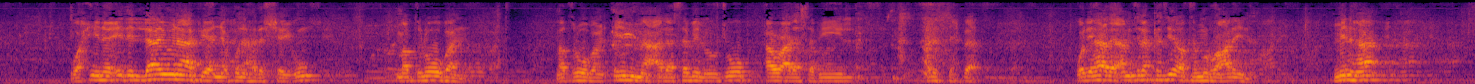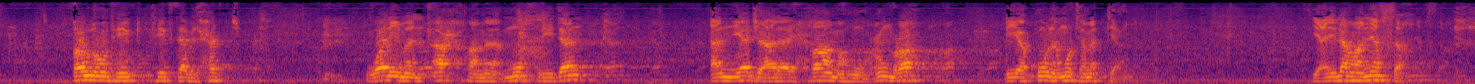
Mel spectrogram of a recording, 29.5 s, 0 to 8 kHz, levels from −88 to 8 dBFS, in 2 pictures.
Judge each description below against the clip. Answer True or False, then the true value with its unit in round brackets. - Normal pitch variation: True (3.1 semitones)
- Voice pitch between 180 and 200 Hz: False (145 Hz)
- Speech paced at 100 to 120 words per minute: False (85 wpm)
